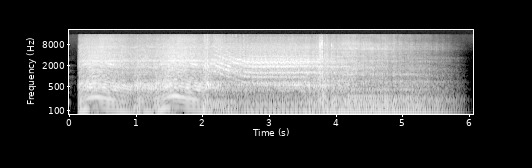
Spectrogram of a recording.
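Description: Motorcycle engine revved twice, then dropping in pitch and settling into a steady idle that fades out near the end.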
